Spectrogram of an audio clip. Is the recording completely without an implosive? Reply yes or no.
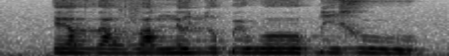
no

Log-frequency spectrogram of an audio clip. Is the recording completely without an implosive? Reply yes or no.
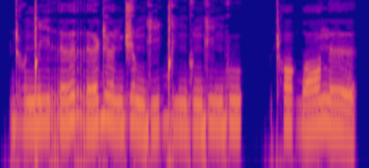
yes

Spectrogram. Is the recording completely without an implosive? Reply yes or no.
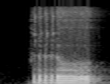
yes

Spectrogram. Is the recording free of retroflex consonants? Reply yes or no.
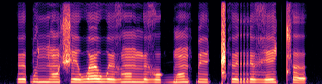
yes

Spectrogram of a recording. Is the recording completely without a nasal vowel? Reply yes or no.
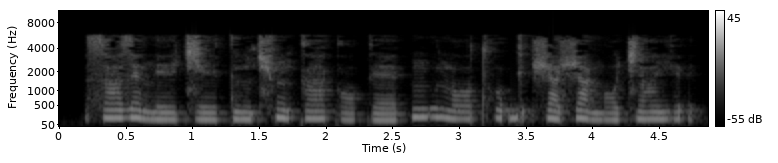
no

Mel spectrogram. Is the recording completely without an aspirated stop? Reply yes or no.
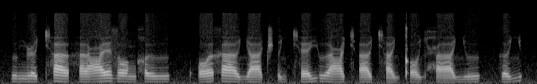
no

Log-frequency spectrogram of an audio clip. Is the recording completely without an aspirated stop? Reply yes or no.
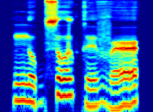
yes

